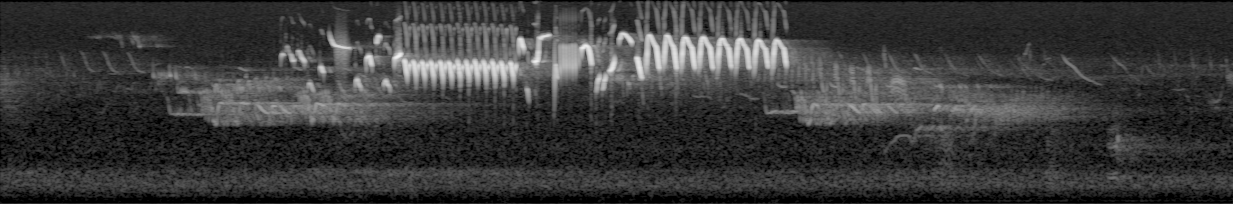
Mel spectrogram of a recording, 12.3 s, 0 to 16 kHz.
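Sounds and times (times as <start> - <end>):
Eurasian wren Troglodytes troglodytes song: 1.5 - 8.9.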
